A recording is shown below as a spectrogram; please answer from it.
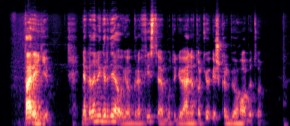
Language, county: Lithuanian, Vilnius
